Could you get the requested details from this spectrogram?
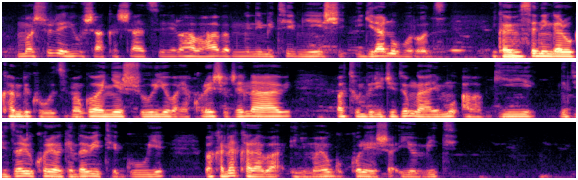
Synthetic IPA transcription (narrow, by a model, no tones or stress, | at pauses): mumaʃuːɾe̞juβuʃaːkaʃaːt͡siɾe̞ɾohaβahaβamŋenimitʰimɲiːnʃiːɡiɾanuβuɾo̞zi̥ː | kaβifise̞niːŋɡaɾukʰambikʰuβuzimab̚ɡaβaɲe̞ʃuːɾijo̞βajakʰo̞ɾe̞ʃed͡ʒe̞naːβi | βatʰuːɱviɾid͡ʒivjo̞mŋaːɾimoʔaβab̚ɡiːje | nivjiːzaɾiukʰoɾeβaɡe̞ːndaβitʰe̞ɡuːje̞ | βakanakʰaɾaβa̰iɲumajo̞ɡukʰo̞ɾe̞ːʃaʔijo̞mitʰi̥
